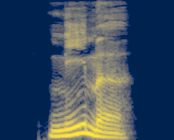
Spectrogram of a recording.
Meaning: inflection of nehmen: 1. first-person singular present 2. first/third-person singular subjunctive I
- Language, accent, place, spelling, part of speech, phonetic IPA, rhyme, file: German, Germany, Berlin, nehme, verb, [ˈneːmə], -eːmə, De-nehme.ogg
